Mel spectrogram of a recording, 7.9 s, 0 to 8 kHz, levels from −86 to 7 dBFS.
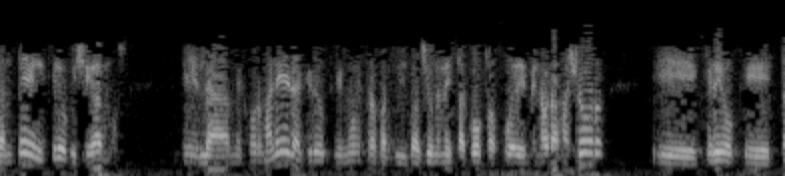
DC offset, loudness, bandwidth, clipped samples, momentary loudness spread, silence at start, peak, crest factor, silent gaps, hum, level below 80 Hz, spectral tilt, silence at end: under 0.1%; -29 LUFS; 5.4 kHz; under 0.1%; 8 LU; 0 s; -14 dBFS; 16 dB; none; none; -64 dBFS; -8.5 dB/octave; 0 s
